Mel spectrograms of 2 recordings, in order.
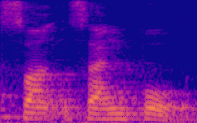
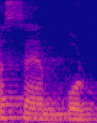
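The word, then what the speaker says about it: Tsangpo: Known as यारलांग या सैंगपो, या इसको बोलते हैं यारलांग या सैम्पो, टी साइलेंट होता है यहाँ पर, टी साइलेंट रहता है, तो यारलांग सैम्पो बोला जाता है कहाँ पर, इन तिब्बत।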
